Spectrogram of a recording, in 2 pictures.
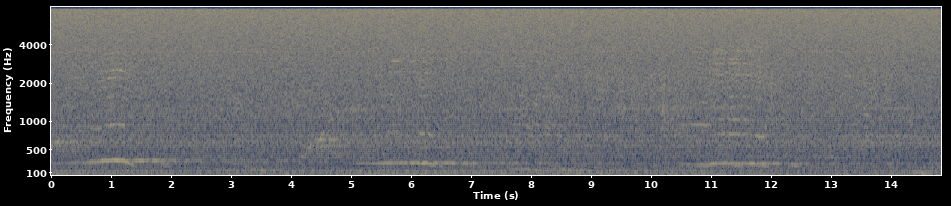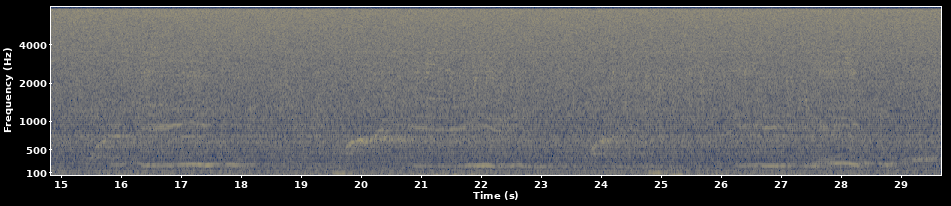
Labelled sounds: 0.9	1.3	humpback whale, 0.90 to 2.6 kHz
10.7	11.0	humpback whale, 0.90 to 0.99 kHz
16.5	17.0	humpback whale, 0.83 to 0.99 kHz
20.8	21.1	humpback whale, 0.86 to 0.96 kHz
26.7	26.9	humpback whale, 0.83 to 0.96 kHz

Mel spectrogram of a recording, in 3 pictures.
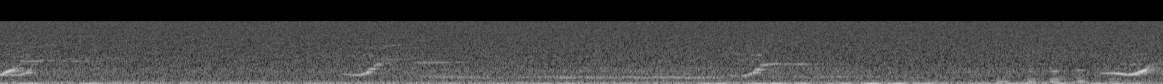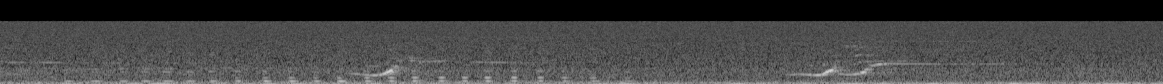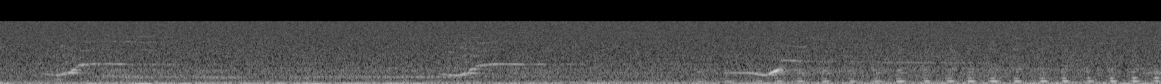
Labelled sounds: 0.2	0.5	humpback whale, 1.0 to 1.2 kHz
4.1	4.5	humpback whale, 0.96 to 1.1 kHz
7.6	7.9	humpback whale, 0.86 to 1.0 kHz
11.6	11.9	humpback whale, 0.99 to 1.1 kHz
15.7	16.1	humpback whale, 0.96 to 1.4 kHz
20.3	20.7	humpback whale, 0.83 to 1.0 kHz
24.0	24.3	humpback whale, 0.80 to 1.0 kHz
28.0	28.5	humpback whale, 0.80 to 1.0 kHz
31.1	31.3	humpback whale, 1.1 to 1.2 kHz

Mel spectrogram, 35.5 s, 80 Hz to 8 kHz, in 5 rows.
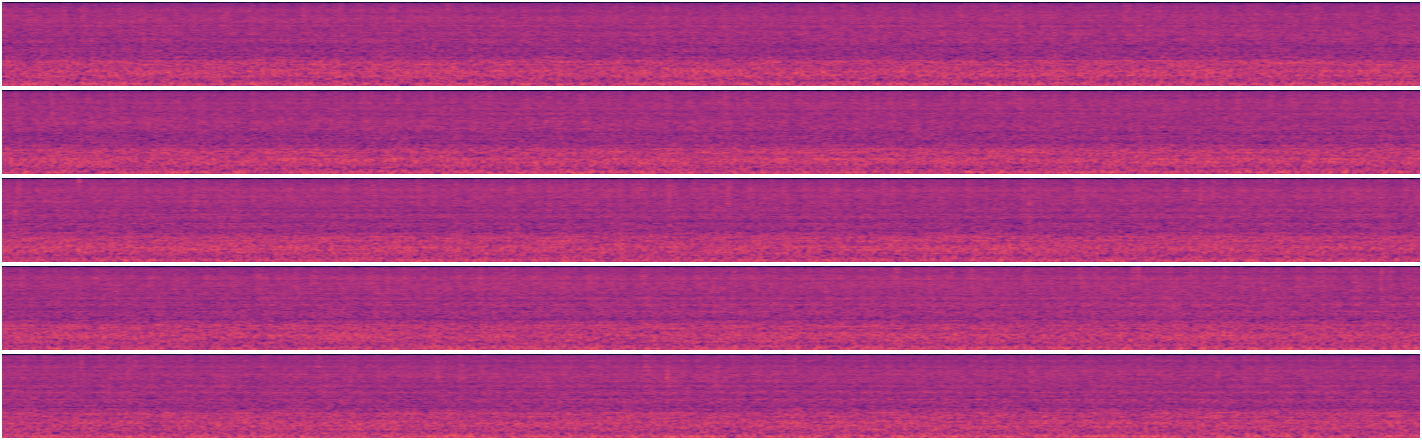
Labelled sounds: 29.0	29.3	vessel noise, 6.2 to 6.4 kHz

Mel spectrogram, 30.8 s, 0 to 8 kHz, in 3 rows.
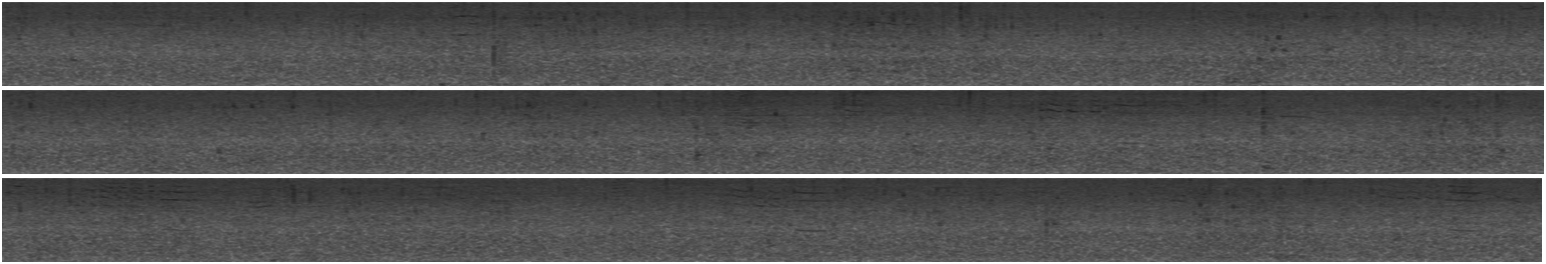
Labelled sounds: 5.7	6.0	Pacific white-sided dolphin, 3.4 to 3.8 kHz
17.2	17.5	Pacific white-sided dolphin, 3.5 to 3.9 kHz
18.8	19.1	Pacific white-sided dolphin, 2.8 to 3.1 kHz
20.5	20.8	Pacific white-sided dolphin, 5.7 to 6.1 kHz
21.6	21.9	Pacific white-sided dolphin, 3.4 to 4.9 kHz
23.3	23.6	Pacific white-sided dolphin, 5.4 to 5.8 kHz
25.8	26.1	Pacific white-sided dolphin, 3.3 to 3.5 kHz
30.2	30.5	Pacific white-sided dolphin, 3.3 to 4.8 kHz

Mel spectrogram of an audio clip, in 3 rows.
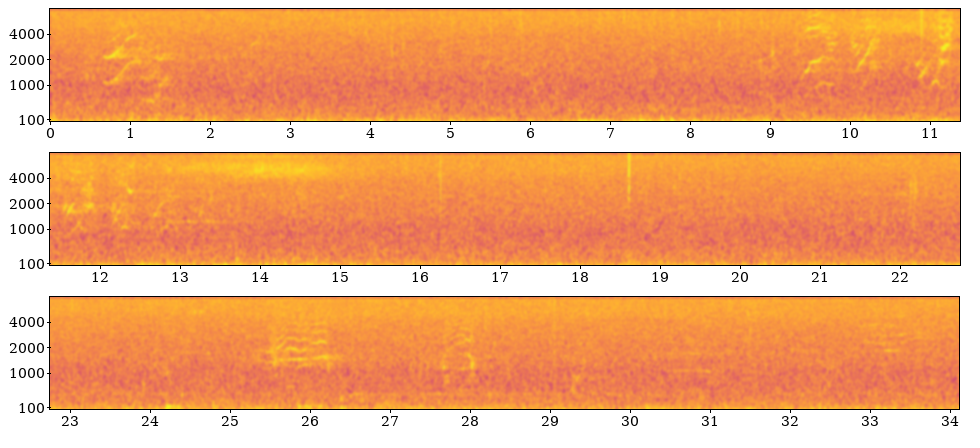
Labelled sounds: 0.6	1.6	killer whale, 0.58 to 4.0 kHz
11.4	12.0	killer whale, 0.98 to 4.0 kHz
25.4	26.3	killer whale, 0.94 to 4.0 kHz
27.5	28.1	killer whale, 0.58 to 4.2 kHz
32.9	33.4	killer whale, 1.8 to 3.7 kHz

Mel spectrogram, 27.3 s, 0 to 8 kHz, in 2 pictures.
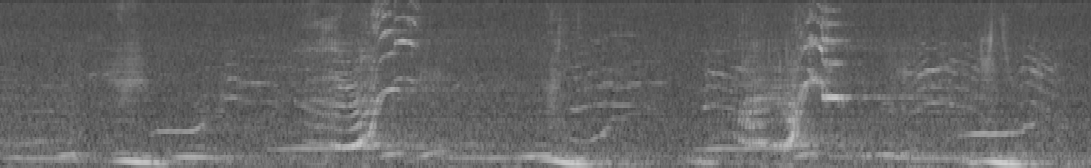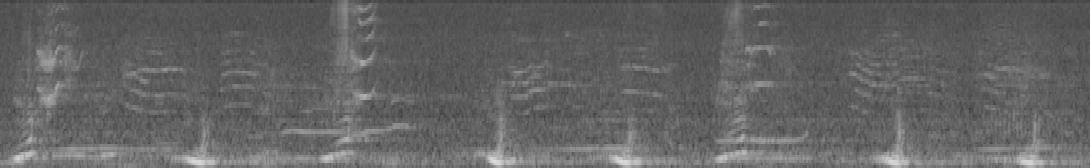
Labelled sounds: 1.4	1.8	humpback whale, 1.7 to 2.0 kHz
3.0	5.3	humpback whale, 0.80 to 8.0 kHz
7.1	8.4	humpback whale, 0.80 to 4.5 kHz
8.8	10.7	humpback whale, 0.80 to 7.4 kHz
11.2	12.2	humpback whale, 0.99 to 2.9 kHz
12.8	13.2	humpback whale, 1.4 to 2.5 kHz
14.1	14.5	humpback whale, 1.1 to 7.0 kHz
15.2	16.9	humpback whale, 1.0 to 4.5 kHz
17.4	18.8	humpback whale, 0.90 to 7.3 kHz
20.0	20.5	humpback whale, 1.3 to 2.4 kHz
21.4	23.4	humpback whale, 1.3 to 7.2 kHz
24.2	25.2	humpback whale, 1.8 to 3.0 kHz
25.5	26.5	humpback whale, 1.6 to 2.5 kHz

